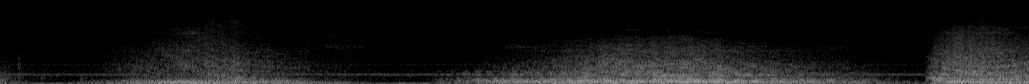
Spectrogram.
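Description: A spaceship engine roars in deep, rising and falling swells.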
